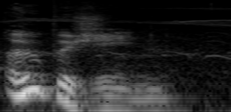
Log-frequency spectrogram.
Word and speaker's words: aubergine: This is an aubergine. An aubergine. Yes, we use a French word, aubergine, with a j in the middle.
